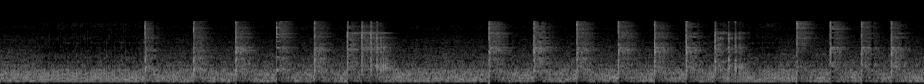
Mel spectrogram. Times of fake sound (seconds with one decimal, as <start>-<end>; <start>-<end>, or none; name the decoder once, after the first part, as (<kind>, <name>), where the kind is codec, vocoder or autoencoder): 0.4-1.4 (vocoder, HiFi-GAN); 7.2-7.8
